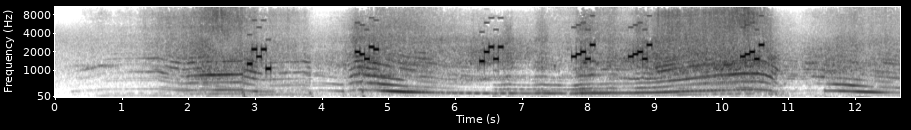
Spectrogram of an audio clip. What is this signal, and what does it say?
Five-tone selective call (ZVEI), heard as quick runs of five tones, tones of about 70 ms. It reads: 39691 87509 48050 67855 67855 67855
